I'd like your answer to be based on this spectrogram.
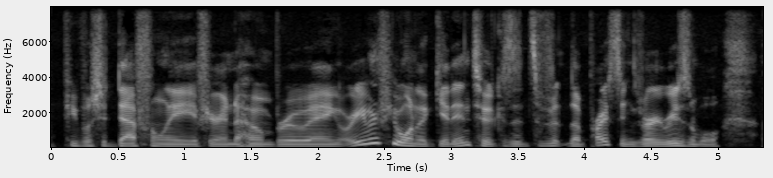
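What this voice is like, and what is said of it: Maryland accent. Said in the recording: “Love your Maryland accent.”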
